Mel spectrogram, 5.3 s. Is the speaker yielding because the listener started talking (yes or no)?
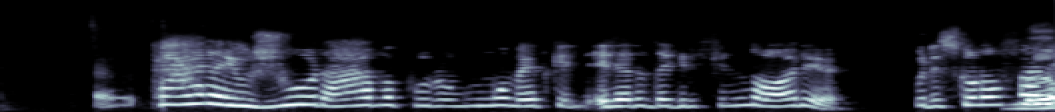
no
